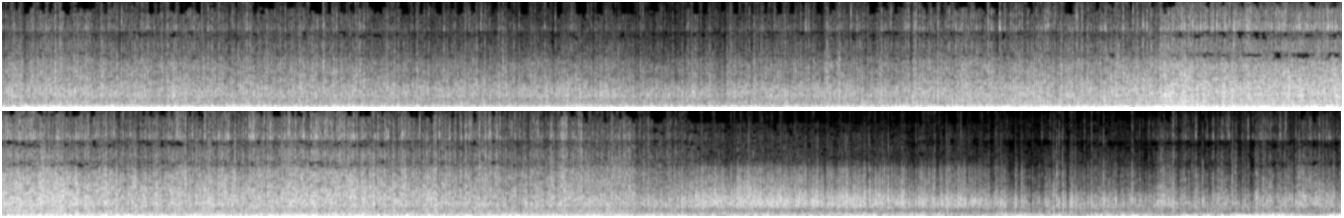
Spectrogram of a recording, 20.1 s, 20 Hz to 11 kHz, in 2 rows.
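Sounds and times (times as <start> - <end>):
wind noise: 0.0 - 20.0.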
